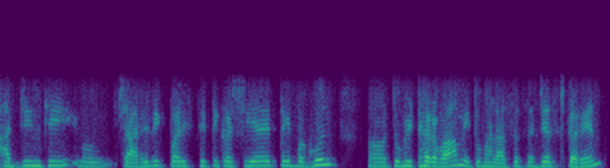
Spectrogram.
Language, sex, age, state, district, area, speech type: Marathi, female, 60+, Maharashtra, Ahmednagar, urban, conversation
